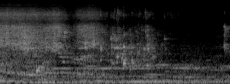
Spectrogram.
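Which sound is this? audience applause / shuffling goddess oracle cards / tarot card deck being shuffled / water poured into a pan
water poured into a pan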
